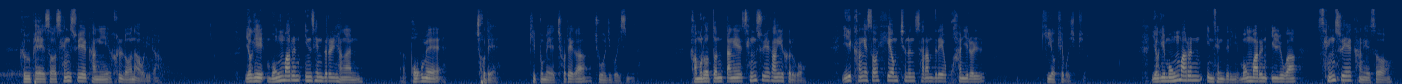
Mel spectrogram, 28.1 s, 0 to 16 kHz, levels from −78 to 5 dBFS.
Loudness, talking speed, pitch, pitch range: -40 LUFS, 220 characters per minute, 125 Hz, 100-150 Hz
